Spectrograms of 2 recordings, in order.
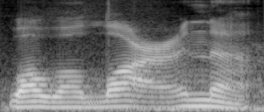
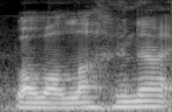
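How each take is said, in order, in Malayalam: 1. തൊണ്ടയിൽ നിന്നുള്ള ain ശബ്ദം 'na'ക്ക് മുമ്പ് വരുന്നു. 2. ശ്വാസം കലർന്ന h ശബ്ദം 'na'ക്ക് മുമ്പ് വരുന്നു. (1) "ഐൻ പ്രത്യേകം ശ്രദ്ധിക്കണം, ഐനായി തന്നെ ഉച്ചരിക്കണം" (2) "ഹ ആയിട്ടോ"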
